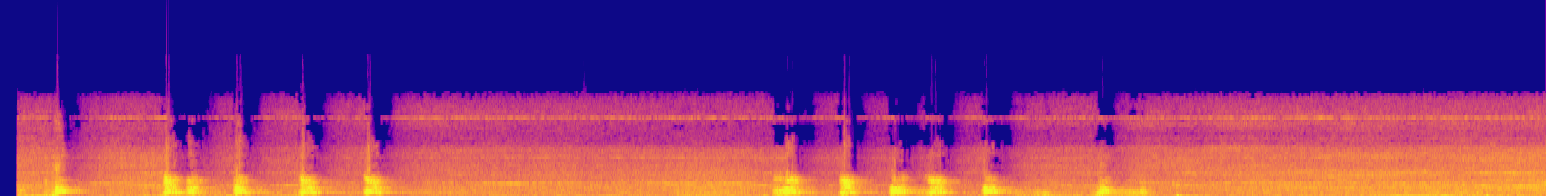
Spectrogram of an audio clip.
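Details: German Shepherd puppy going after a "monster"; two bursts of sharp, fairly high barks, about five in each run, over steady background hum.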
